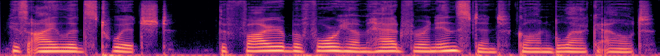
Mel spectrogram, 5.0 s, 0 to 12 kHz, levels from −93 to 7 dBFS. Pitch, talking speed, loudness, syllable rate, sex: 190 Hz, 170 wpm, -16 LUFS, 4.3 syllables/s, female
